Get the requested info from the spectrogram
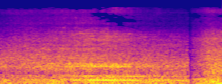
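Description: Heavy traffic on a wide multi-lane city road: cars and motorbikes passing in a steady wash of engine and tyre noise, with an engine hum standing out in the middle.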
